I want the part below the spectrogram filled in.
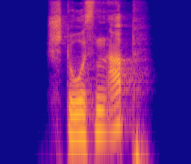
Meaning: inflection of abstoßen: 1. first/third-person plural present 2. first/third-person plural subjunctive I
- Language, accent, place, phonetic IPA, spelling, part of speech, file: German, Germany, Berlin, [ˌʃtoːsn̩ ˈap], stoßen ab, verb, De-stoßen ab.ogg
